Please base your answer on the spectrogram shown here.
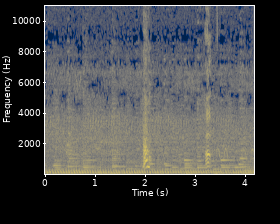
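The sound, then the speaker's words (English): A dog gives two sharp, high barks, spaced apart, over a loud, steady, rapidly pulsing drone that runs throughout. “Take that dog away. Take that dog out of the way. He'll get run down by the mower.”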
